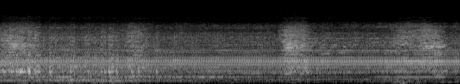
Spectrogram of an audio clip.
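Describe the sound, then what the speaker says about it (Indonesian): A DC 12-volt high-pressure booster pump, model SL 4500, runs under load with a steady, loud mechanical whine and buzzing motor drone, close up, with a few brief surges in intensity. "Kita nyalakan dengan beban dulu."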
